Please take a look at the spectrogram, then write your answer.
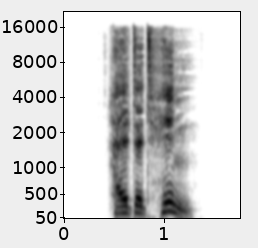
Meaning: inflection of hinhalten: 1. second-person plural present 2. second-person plural subjunctive I 3. plural imperative
- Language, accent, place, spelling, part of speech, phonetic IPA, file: German, Germany, Berlin, haltet hin, verb, [ˌhaltət ˈhɪn], De-haltet hin.ogg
